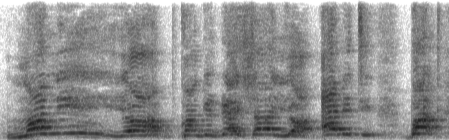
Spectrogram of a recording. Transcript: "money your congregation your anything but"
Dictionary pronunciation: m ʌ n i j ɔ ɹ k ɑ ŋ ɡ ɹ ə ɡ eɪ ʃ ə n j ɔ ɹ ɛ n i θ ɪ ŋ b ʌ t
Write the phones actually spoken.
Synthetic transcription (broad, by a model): m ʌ n i j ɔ k ɑ ŋ ɡ ɹ ə ɡ eɪ ʃ ə n j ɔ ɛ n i t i b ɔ t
